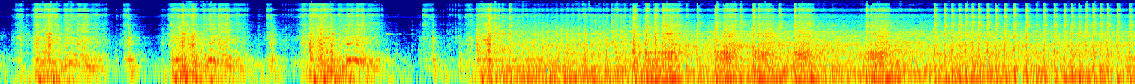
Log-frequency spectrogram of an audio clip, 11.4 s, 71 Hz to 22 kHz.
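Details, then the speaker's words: 1967 Ski-Doo Alpine twin-track snowmobile, two-stroke, sat many years, now on its own fuel, about 75°F: uneven bursts on startup with barely any choke, then a steady, even idle; runs a lot better, idles fine. "Man, she's running a lot better, buddy. I barely had to choke it anymore >> on the startup, you know, and then it was just idling fine and tunable."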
